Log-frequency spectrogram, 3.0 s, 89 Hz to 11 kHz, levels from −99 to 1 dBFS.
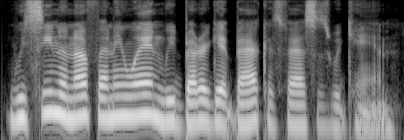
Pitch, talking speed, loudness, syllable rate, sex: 175 Hz, 275 wpm, -18 LUFS, 6.6 syllables/s, female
